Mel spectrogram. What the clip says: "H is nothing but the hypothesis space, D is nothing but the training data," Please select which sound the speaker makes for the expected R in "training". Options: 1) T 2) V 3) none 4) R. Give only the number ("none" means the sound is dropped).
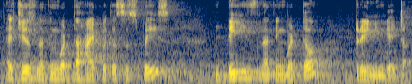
4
